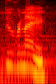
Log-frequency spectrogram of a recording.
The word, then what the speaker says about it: DuVernay: Ava DuVernay.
